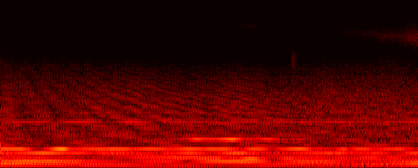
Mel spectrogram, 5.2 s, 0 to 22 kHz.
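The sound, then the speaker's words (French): A dense, sustained drone with steady layered low tones and buzzing harmonics, heavily processed and distorted, holding continuously with only slight swells in loudness and no voices. “Puis c'est revenu dans les années 60 où plein de musiciens se sont intéressés au drone et pour en lui-même, en fait.”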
